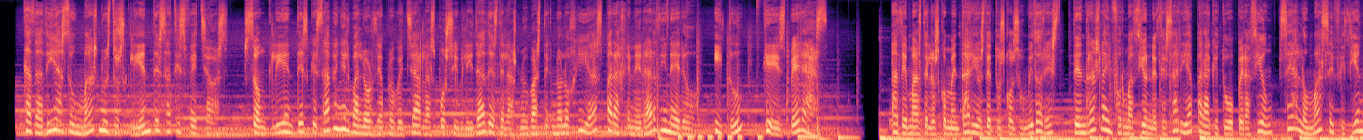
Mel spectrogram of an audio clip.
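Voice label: Spanish, female, corporate; voice-over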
